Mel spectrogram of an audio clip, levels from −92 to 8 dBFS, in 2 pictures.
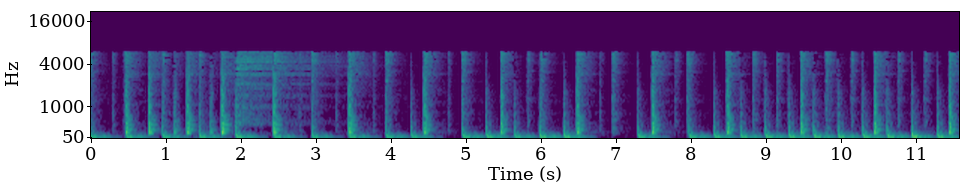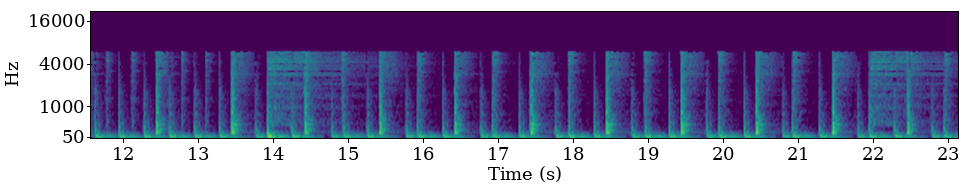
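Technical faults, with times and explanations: Throughout, MP3 compression, heavy: the music has nothing above 5.9 kHz, so the treble is simply gone. The damage fits a very low bitrate, around 27 kbps. Starved of bits, the encoder likely dropped weak frequency lines frame by frame, giving a watery, swirly texture and smeared attacks.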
